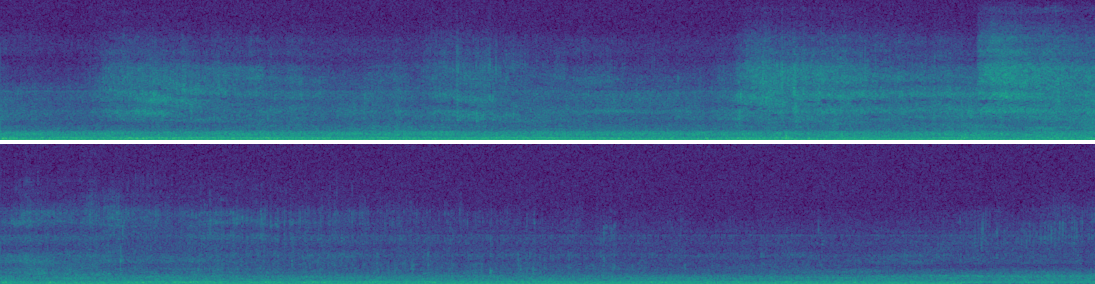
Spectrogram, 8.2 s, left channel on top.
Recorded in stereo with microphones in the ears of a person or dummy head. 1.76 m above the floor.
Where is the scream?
I don't hear a scream.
